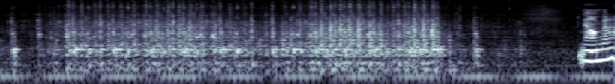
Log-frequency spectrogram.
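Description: Domestic sewing machine stitching jersey fabric in a quiet room, a steady fast mechanical whir lasting about five seconds, then stopping, with a brief handling clatter at the end.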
